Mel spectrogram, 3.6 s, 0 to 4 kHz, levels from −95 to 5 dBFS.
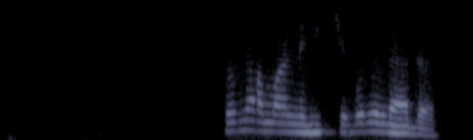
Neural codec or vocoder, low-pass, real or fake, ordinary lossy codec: codec, 16 kHz, 0.5 kbps, X-Codec, HuBERT features, trained on balanced general audio; 3.6 kHz; fake; Opus, 24 kbps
